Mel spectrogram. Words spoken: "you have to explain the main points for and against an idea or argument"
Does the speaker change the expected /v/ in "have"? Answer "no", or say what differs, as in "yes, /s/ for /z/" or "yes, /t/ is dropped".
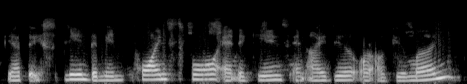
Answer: yes, /f/ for /v/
